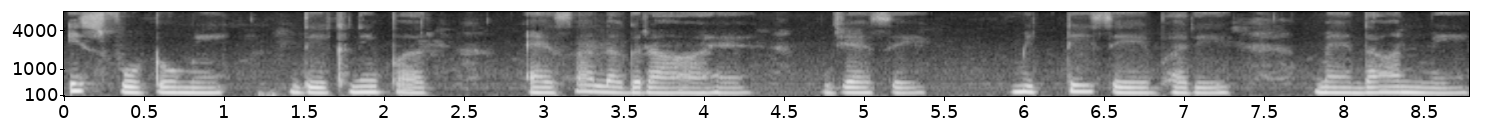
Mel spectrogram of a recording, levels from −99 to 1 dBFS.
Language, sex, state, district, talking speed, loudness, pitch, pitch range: Hindi, female, Rajasthan, Bikaner, 110 wpm, -17 LUFS, 185 Hz, 180-200 Hz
